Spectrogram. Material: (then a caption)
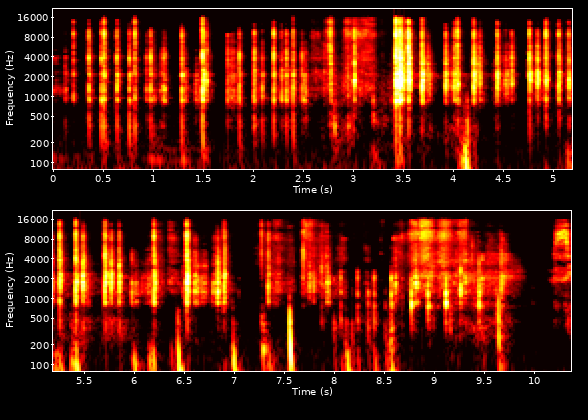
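Plastic. A small, flat, hard black plastic CD/car cassette adapter, a hollow shell with a cable attached, is held in one hand and tapped and scratched with long painted fingernails. The result is a quick, dense run of crisp, bright clicks and brief scratchy rasps with very little ring. A few hits carry a soft low thump from the hollow shell.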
